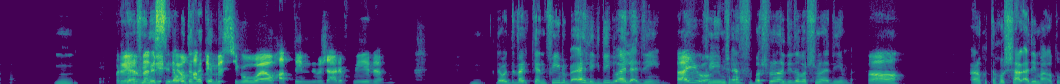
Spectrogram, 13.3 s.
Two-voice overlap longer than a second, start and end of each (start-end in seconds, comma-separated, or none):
1.5-2.8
